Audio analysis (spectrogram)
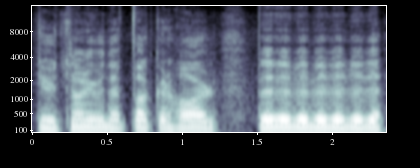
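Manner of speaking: quick, snide know-it-all voice; mocking viewer. Creator mimics a viewer laughing at him, mocking. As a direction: sneer like a smug commenter. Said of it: "somebody watching maybe laughing at me, like".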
